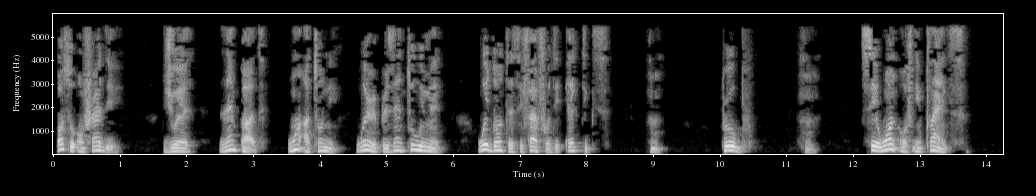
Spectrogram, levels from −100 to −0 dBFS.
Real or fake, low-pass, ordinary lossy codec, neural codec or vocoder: real; 5.4 kHz; MP3, 24 kbps; none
